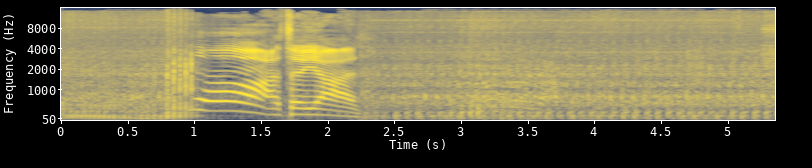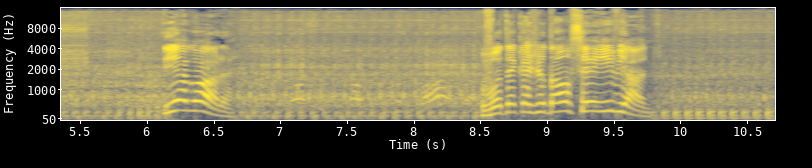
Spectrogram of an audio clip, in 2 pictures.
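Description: A single-cylinder dirt bike idles close by with a steady thump.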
